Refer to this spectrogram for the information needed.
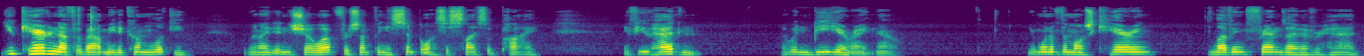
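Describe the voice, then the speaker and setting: An earnest, stubborn cartoon pony mare as a male reader puts her on. The voice sits somewhat high and carries open emotion, suited to a heartfelt storybook tale. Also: steady tone, moderate pace, creaky, pauses often. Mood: tender, vulnerable. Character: excitable, earnest female cartoon pegasus pony, grateful and stubborn.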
